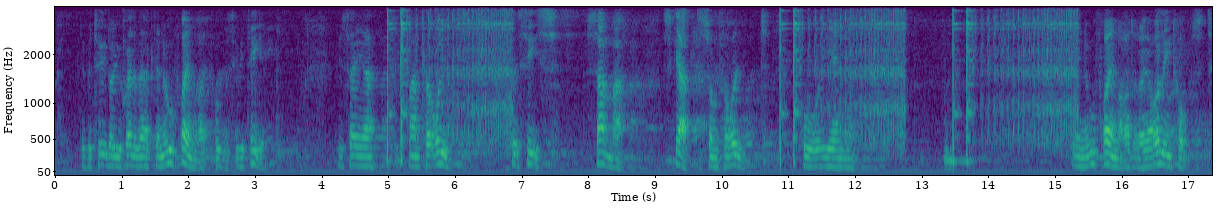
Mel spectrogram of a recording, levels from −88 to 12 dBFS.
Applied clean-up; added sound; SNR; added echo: none; Coin (dropping); 6 dB; reverberation time 2.8 s.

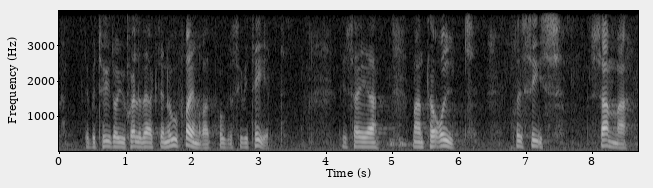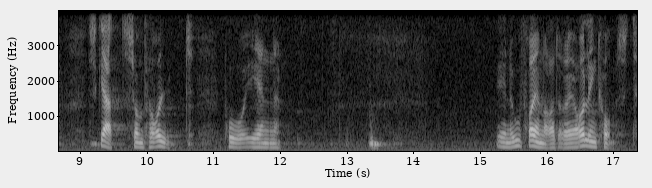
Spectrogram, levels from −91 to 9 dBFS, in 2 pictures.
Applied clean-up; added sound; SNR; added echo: none; none; none; none.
